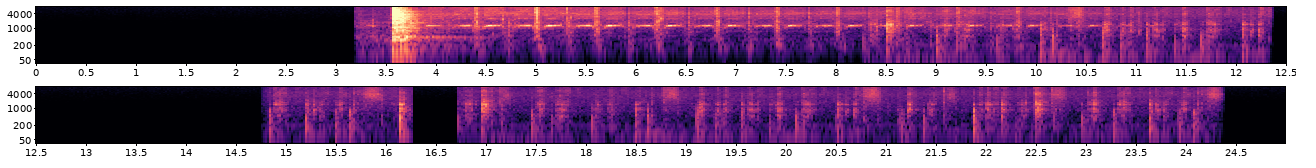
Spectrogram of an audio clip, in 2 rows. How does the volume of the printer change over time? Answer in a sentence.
The loudness of the printer goes down.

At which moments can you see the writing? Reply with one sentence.
You can hear the writing from 8.2 to 12.3 s and from 14.8 to 24.4 s.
